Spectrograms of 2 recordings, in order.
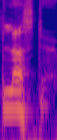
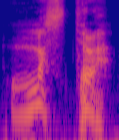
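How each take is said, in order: First: Said in the usual way. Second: Lustra said as LUS-tra with an extra ra syllable; playful pronunciation. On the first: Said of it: "It's still pronounced luster". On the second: Shown as a demonstration. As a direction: say Lustra, not luster, with a fun -tra ending. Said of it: "it's more fun to say lustra".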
